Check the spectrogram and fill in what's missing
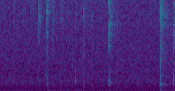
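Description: Faint, quiet typing on a computer keyboard, a few sparse soft key clicks scattered over a couple of seconds with no voices.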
